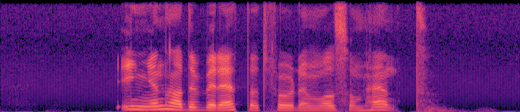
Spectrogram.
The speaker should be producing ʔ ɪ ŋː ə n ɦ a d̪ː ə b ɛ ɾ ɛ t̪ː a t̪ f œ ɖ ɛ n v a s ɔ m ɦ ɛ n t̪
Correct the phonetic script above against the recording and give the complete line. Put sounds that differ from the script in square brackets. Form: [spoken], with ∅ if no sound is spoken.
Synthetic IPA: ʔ ɪ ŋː ə n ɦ a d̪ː ə b ɛ ɾ ɛ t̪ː a t̪ f œ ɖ ɛ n v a s ɔ m ɦ ɛ n t̪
